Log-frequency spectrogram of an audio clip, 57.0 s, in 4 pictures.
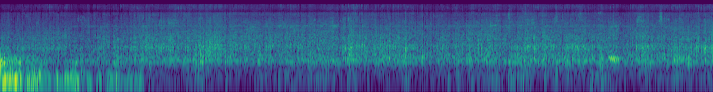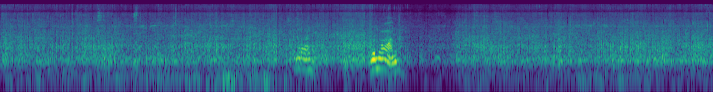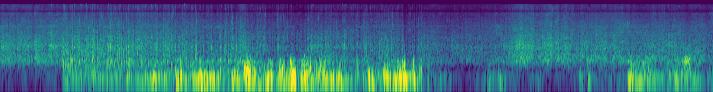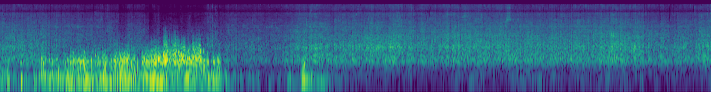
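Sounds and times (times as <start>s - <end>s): wind rumble on microphone: 0.0s - 2.6s, 29.8s - 37.3s, 41.0s - 47.6s, 48.5s - 49.3s
rain on wet pavement: 0.0s - 57.0s.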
